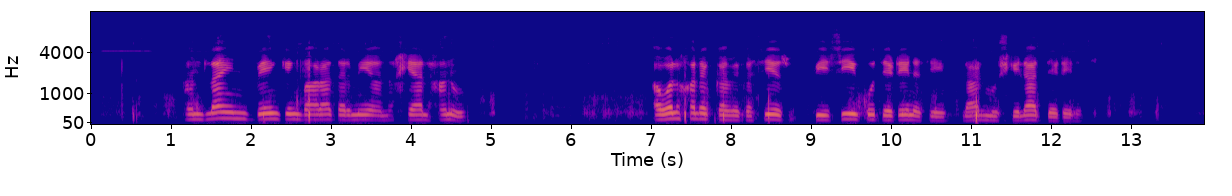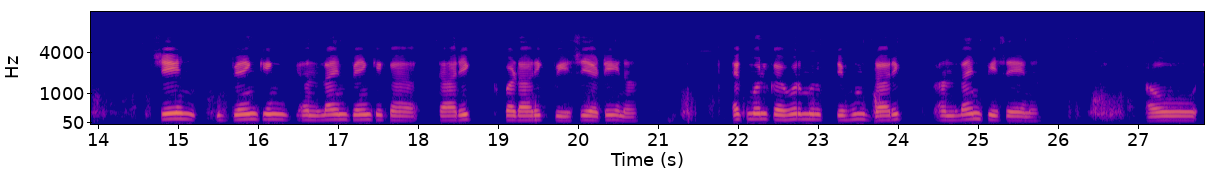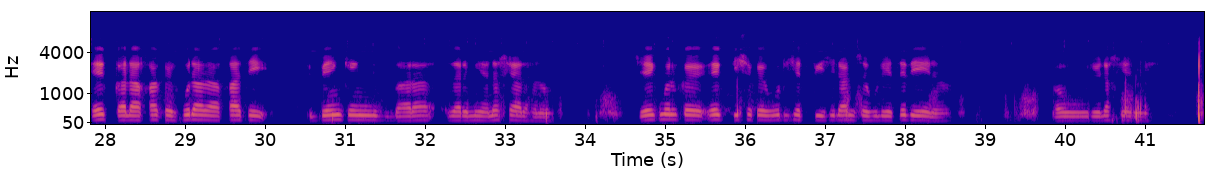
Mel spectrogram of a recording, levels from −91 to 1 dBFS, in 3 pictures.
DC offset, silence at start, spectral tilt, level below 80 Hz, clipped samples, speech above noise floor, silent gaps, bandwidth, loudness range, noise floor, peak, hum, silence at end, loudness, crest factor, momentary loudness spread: under 0.1%; 1.2 s; -2.5 dB/octave; -86 dBFS; under 0.1%; 46 dB; none; 7.2 kHz; 8 LU; -88 dBFS; -16 dBFS; none; 0 s; -42 LUFS; 28 dB; 13 LU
